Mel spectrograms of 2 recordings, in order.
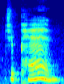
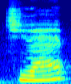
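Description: First: Said in the usual way. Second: Japan stretched very slowly, 저-에-프-에-음; sounding out. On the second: Shown as a demonstration. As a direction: blend Japan slowly, one sound at a time. (Japan을 한 소리씩 아주 길게) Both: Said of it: "저".

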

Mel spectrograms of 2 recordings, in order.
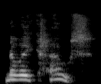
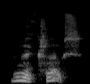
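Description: First: Nowhere close, raised higher with a scornful push; emphatic repeat. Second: Muttered under breath, much softer; thought to himself. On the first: Real, not acted. Coach scoffing to a friend about others' training, higher and emphatic. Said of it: "They have no idea". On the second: Retold or imitated. Coach thinking to himself about gym boasts, said softly. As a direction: keep it as a private thought, barely voiced. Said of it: "I'm thinking to myself".

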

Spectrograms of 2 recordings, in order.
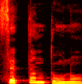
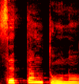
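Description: The two takes are said the same way.

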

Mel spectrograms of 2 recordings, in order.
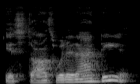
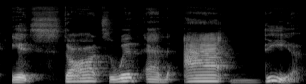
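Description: First: Said in the usual way. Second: Very slow, every word weighed; slow emphatic. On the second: Shown as a demonstration. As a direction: drag it out to drive the point home.

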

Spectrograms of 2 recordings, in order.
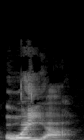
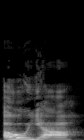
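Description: First: "Oya" as a loud OY-yah; "Oya" with an opening OY sound; OY-yah pronunciation. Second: "Oya" as a loud oh-YAH; "Oya" split into OH and YAH; oh-YAH pronunciation. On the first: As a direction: say "Oya" starting like "boy": OY-yah. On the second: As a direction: say "Oya" as oh, then a strong YAH. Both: Shown as a demonstration. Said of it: "I don't know how to pronounce your name".

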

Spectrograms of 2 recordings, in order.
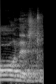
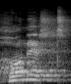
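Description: First: অনেস্ট with a silent h, starting on o; right honest, silent h. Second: হনেস্ট said with a sounded h; wrong take, h sounded in হনেস্ট; wrong honest with h. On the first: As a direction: drop the h: অনেস্ট. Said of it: "অনেস্ট বলি". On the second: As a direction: say হনেস্ট with the h voiced, slowly. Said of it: "হনেস্ট বলি না". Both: Shown as a demonstration.

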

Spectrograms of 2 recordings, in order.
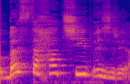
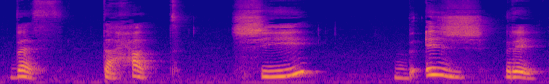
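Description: First: Quick run-through of the phrase; fast. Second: Word by word, drawn out; spaced out for students to repeat; slow. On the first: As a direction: rattle it off as one linked phrase. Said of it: "I said it fast". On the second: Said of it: "Let me say it slow". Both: Shown as a demonstration.

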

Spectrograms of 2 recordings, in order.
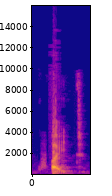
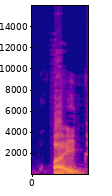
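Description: First: কোয়াইট with a puffed k, "khwite"; aspirated Q. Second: Said in the usual way. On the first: Shown as a demonstration. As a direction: burst air into কোয়াইট. (কোয়াইট-কে "খোয়াইট" উচ্চারণ) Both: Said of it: "খ এর মতো হবে".

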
